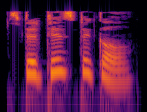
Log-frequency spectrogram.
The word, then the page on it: statistic(al): British English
